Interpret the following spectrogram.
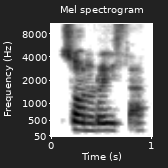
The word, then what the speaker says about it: sonrisa: You don't always roll your R in Spanish, only if it's the first letter is an R or there's a double R. If it's sonrisa, sonrisa.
